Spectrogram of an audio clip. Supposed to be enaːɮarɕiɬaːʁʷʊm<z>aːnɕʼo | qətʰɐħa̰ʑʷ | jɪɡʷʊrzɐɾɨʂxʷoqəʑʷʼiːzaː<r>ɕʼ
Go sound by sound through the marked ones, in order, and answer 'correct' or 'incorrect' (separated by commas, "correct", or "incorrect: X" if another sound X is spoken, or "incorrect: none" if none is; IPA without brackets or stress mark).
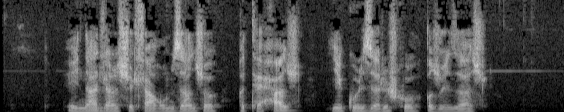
correct, incorrect: none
